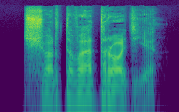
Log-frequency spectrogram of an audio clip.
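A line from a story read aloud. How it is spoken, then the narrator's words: Hissed. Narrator (Russian): прошипел Джиро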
